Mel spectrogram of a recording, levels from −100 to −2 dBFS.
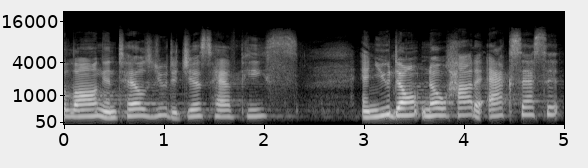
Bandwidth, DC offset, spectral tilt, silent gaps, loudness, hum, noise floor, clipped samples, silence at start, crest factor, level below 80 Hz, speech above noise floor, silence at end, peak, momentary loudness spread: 12 kHz; under 0.1%; -4 dB/octave; none; -28 LUFS; none; -58 dBFS; under 0.1%; 0 s; 22 dB; under -90 dBFS; 30 dB; 0.05 s; -8 dBFS; 16 LU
